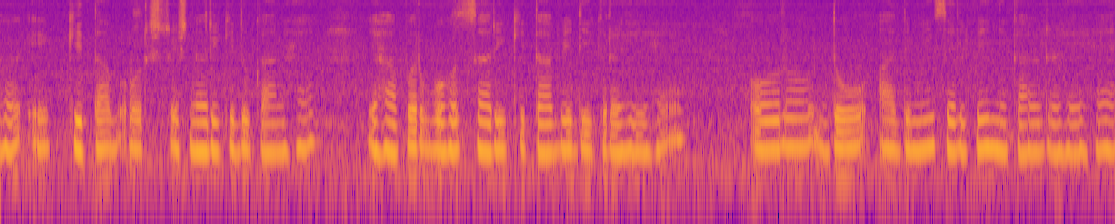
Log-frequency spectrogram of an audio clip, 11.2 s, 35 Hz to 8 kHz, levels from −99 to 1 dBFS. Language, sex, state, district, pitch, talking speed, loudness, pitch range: Hindi, female, Maharashtra, Chandrapur, 210 Hz, 125 wpm, -26 LUFS, 200-215 Hz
